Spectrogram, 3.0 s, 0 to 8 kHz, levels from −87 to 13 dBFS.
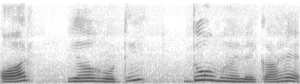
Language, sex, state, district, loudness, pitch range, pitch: Hindi, female, Uttar Pradesh, Gorakhpur, -24 LUFS, 255-335 Hz, 285 Hz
